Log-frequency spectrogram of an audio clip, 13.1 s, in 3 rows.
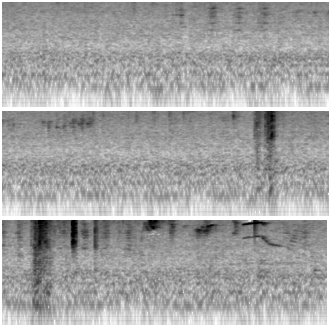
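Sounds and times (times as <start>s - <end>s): bird chirps: 8.7s - 13.0s.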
